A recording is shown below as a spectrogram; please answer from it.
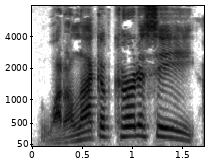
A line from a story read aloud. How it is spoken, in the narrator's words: I shouted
